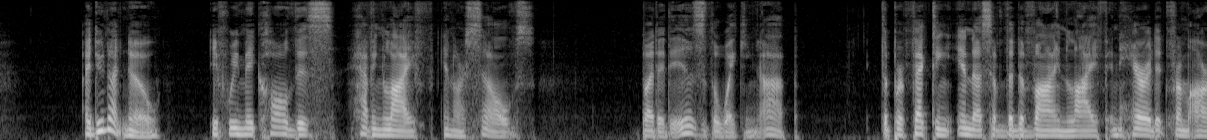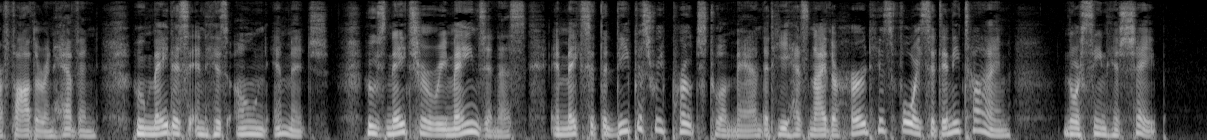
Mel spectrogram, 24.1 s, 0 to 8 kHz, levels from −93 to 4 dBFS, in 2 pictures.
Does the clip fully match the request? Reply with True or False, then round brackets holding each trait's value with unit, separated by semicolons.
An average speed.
True (170 wpm)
